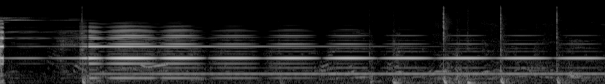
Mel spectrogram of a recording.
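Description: Music with steady held tones that swell about twice a second, starting suddenly, with a few sharp smacks of strikes landing on Thai pads over it.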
